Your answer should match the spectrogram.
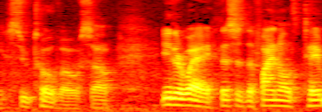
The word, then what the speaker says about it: Suetovo: supply based proper in the little town of sutabo i guess the more proper pronunciation would be tsutovo so either way this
